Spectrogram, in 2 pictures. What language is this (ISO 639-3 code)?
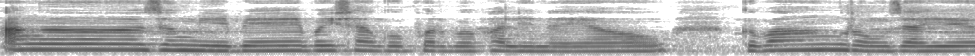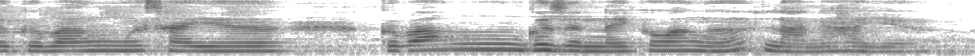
brx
